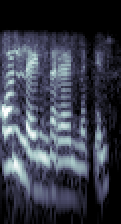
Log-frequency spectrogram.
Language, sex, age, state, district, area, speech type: Marathi, female, 45-60, Maharashtra, Nanded, urban, conversation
